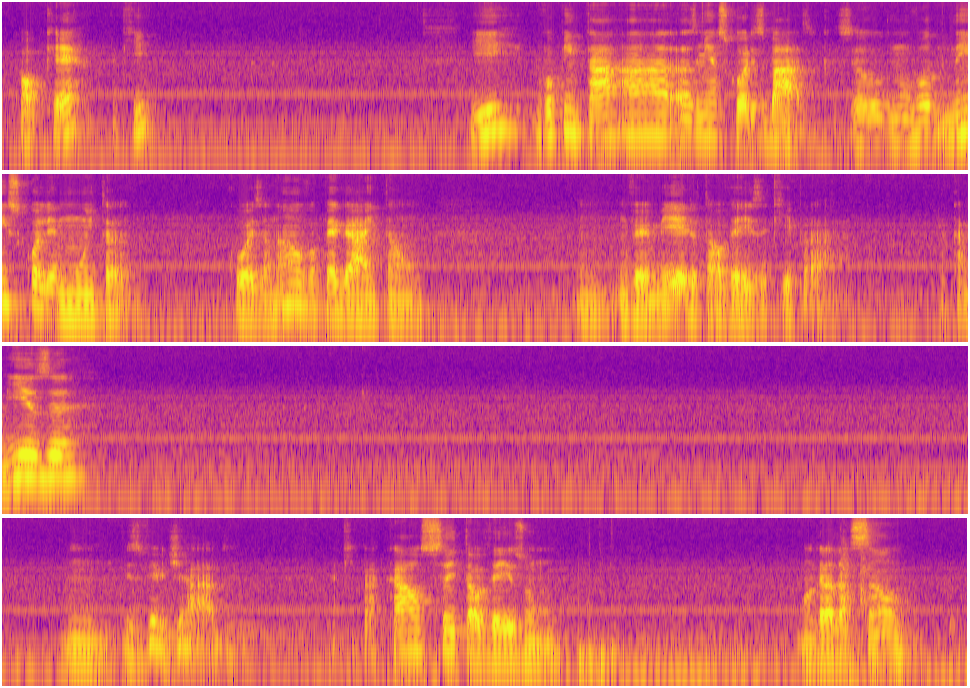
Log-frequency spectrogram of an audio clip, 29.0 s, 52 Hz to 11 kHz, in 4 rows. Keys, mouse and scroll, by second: 2.7 click, 6.1 right click, 9.1 click, 10.1-11.9 drag, 12.4 click, 13.0 click, 14.8 right click, 17.2 click, 18.2-21.9 drag, 22.1 click, 22.6-24.1 drag, 26.1 k, 26.4-27.9 drag, 28.3 middle click.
